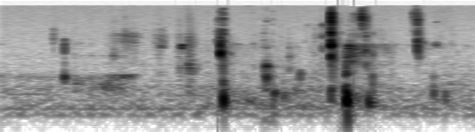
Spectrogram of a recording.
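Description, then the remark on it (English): Someone sips a cucumber lime drink, with a quiet run of wet mouth clicks and smacks and a couple of sharper swallowing sounds, no talking. “Let me go ahead and sip that then.”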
